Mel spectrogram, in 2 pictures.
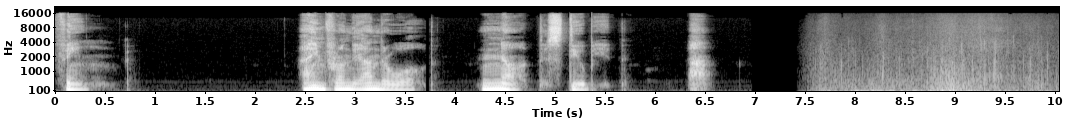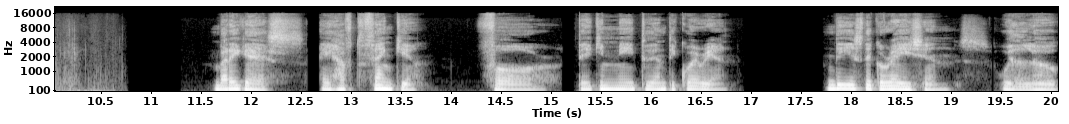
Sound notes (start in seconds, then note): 4.6 sigh; 4.6 sound of sitting on the couch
